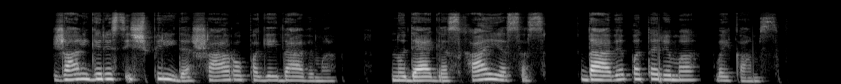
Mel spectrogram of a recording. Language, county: Lithuanian, Telšiai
